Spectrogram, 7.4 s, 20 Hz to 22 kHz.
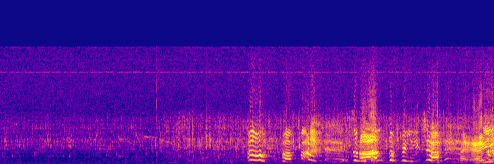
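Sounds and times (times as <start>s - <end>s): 
cold water trickling and dripping: 0.0s - 7.4s.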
